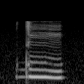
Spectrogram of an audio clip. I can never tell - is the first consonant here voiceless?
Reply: no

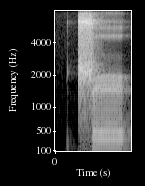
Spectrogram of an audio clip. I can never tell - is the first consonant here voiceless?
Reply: yes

